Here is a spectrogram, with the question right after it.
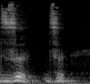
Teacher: aqui nesse caso dessa dupla, o som pronunciado é sonoro, não surdo, não é mas é dz. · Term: zeta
